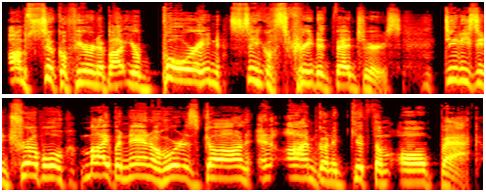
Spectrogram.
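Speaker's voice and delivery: angry. Acted. Donkey Kong confronts Cranky.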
